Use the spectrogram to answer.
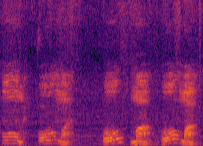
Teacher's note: आप खींच के बोल रहे हैं, थोड़ा ओम बोलने में खींचने यानी जोर लगाना पड़ा है। ओम काफ़ी थोड़ा समय तक बोल रहे हैं। · जब आप बोल रहे हैं ओम तो थोड़ा समय तक बोल रहे हैं, खींच के बोल रहे हैं। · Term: प्लुत स्वर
